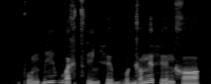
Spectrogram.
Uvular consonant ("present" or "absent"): absent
